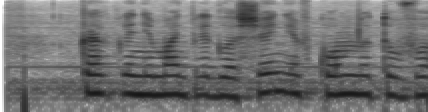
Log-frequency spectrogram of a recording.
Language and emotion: Russian, neutral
